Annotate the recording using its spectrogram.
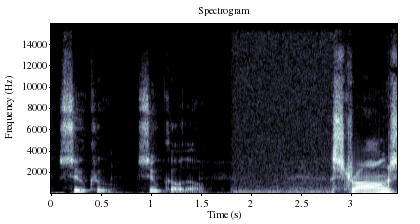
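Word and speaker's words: ψύχω: It's pronounced suku. Suko though. Strong's G 5594. Psucho. Psucho.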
